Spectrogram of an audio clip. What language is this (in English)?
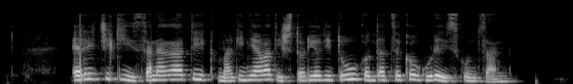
Basque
